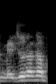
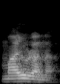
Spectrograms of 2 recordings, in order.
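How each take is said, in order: First: The middle consonant is a J sound. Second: The middle consonant is a Y sound. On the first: The speaker calls it wrong. "ওটা মেজোরানা বলে না" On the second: The speaker calls it right. "ওটাকে ওটা মায়োরানা বলে"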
